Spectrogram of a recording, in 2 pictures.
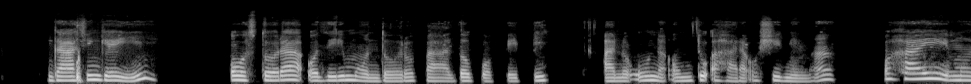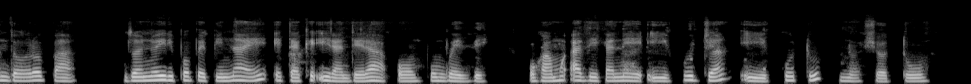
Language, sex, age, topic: Oshiwambo, female, 25-35, finance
